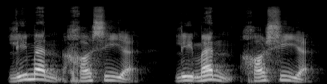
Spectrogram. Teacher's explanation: নুন সাকিনের পর খ এসেছে, এখানে খ রয়েছে। তাহলে এই নুন সাকিনকে আমরা স্পষ্ট করে উচ্চারণ করব। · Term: ইজহারে হাকিকি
